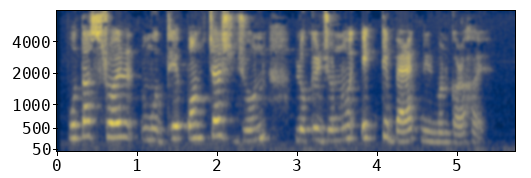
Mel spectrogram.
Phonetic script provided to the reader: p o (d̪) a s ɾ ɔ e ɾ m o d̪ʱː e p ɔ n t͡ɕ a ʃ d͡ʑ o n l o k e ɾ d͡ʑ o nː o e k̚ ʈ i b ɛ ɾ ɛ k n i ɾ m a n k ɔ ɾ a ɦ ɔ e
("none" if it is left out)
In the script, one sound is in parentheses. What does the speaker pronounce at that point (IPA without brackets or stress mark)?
t̪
